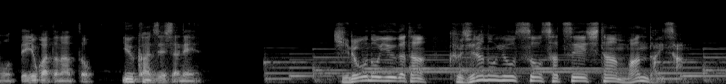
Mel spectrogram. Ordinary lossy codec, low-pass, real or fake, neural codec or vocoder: Opus, 64 kbps; 7.2 kHz; real; none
